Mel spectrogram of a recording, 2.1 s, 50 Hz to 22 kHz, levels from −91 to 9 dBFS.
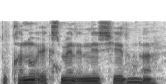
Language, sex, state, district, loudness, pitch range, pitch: Garo, male, Meghalaya, North Garo Hills, -13 LUFS, 105-130 Hz, 110 Hz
